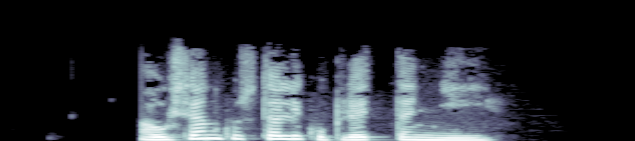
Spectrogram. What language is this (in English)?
Belarusian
